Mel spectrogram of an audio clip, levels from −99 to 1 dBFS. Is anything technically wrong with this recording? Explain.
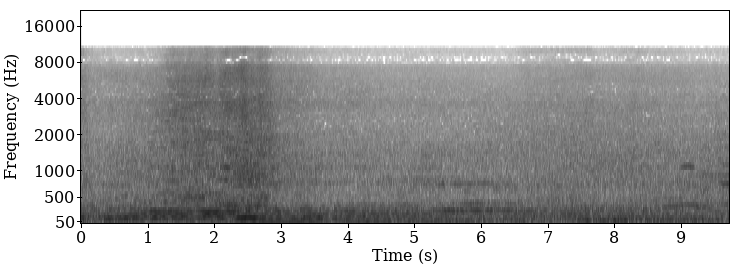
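Yes. Throughout the clip there is plainly audible damage, likely from Vorbis compression at a low bitrate, around 32 kbps. Nothing remains above 10.6 kHz. The coarsely quantised treble turns fine detail into hiss and grain. Tones sound roughened and attacks are blurred.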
